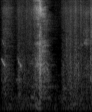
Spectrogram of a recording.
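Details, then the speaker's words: Flock noise with a brief, sharp, noisy cough-like burst from broiler chickens, a sign of respiratory illness the farmer plans to treat. "Looking at this be you will know that they have cough with the sign that they you know showing you hear something like"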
